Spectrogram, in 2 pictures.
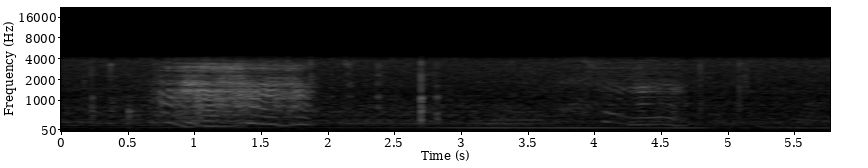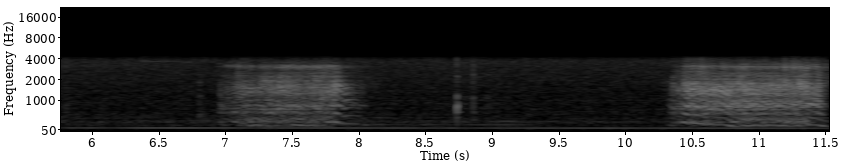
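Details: Baby snoring during sleep: three rough, rattling snores at irregular intervals, about 18 a minute, over a steady low room hum.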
